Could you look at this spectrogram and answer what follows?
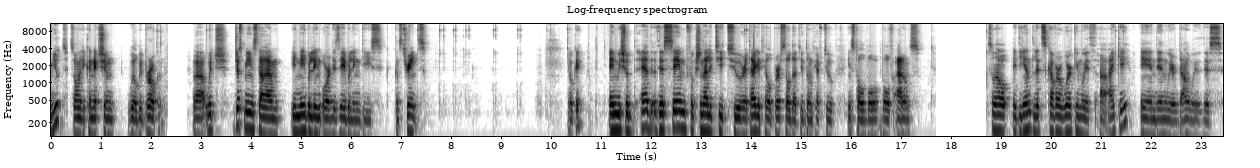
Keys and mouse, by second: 0.3 r, 3.2 click, 7.4 click, 7.8 click, 8.1 click, 8.3 click, 9.4 click, 10.0 middle click, 18.5 middle click, 18.7 shift+middle click, 21.4 middle click.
